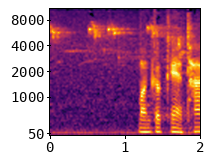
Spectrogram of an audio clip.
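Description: A man's calm voice leading a Thai meditation pauses, leaving a steady background hiss and low hum with a few faint high bird chirps. The voice resumes about a second in.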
